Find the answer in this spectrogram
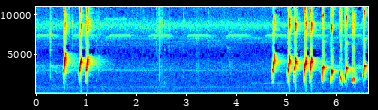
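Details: Bulbul kept in a cage, now in full plumage, delivering doubled song: two sharp chirps early, a quiet gap with low rumbling background, then a lively string of about eight bouncing, whistled notes.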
